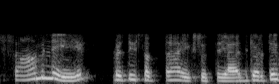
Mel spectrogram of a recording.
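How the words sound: The stress falls on the first word. This person does it and nobody else does. "अगर हम सामने पर ध्यान दे रहे हैं, जोर दे रहे हैं"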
